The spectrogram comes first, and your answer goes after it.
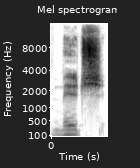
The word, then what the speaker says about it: Mooch: it right man and mooch confirmed to me one-on-one yes you got it right it's it's mooch like smooch yeah dude so love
